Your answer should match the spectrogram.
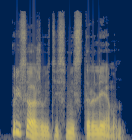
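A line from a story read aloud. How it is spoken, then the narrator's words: Mocking. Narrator (Russian): насмешливо предложил Броди Бёрн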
